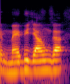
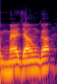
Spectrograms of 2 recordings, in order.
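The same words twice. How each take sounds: First: "भी" pressed a little harder; stress on भी. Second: Said in the usual way. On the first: Shown as a demonstration. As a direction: lean on the word "भी" to insist. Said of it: "एक pressure बन रहा है कि मैं भी जाऊँगा". ("भी" पर ज़ोर) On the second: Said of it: "फिर भी सही वाक्य है".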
